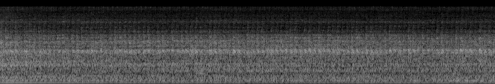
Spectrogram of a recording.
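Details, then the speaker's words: BS6 Honda CB Unicorn 160 motorcycle with non-working RPM meter, idling and revved to 3000-4000 RPM: steady single-cylinder idle with a light, quick ticking from the top end; cause not confirmed. "ये देखो आवाज़ आ रही है, ये टिक टिक टिक टिक की आवाज़ आ रही है।"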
